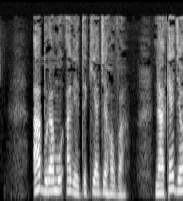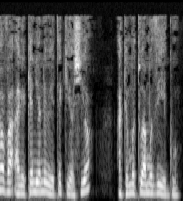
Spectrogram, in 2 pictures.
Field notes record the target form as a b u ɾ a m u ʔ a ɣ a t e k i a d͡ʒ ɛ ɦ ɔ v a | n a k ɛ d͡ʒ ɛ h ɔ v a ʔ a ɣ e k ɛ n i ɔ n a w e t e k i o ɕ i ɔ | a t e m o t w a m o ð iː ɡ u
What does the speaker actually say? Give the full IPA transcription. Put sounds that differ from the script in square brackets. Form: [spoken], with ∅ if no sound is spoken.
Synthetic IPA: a b u ɾ a m u ʔ a ɣ [e] t e k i a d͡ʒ ɛ ɦ ɔ v a | n a k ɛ d͡ʒ ɛ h ɔ v a ʔ a ɣ e k ɛ n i ɔ n [e] w e t e k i [ɔ] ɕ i ɔ | a [k] e m o t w a m o ð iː ɡ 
